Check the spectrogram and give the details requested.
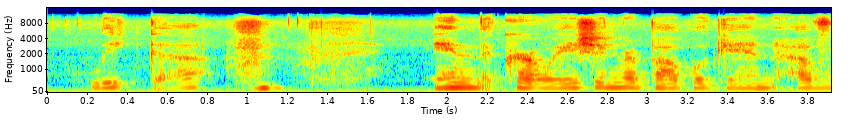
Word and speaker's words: Lika: His native Lika, pronounced Lika, in the Croatian Republic of what is to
